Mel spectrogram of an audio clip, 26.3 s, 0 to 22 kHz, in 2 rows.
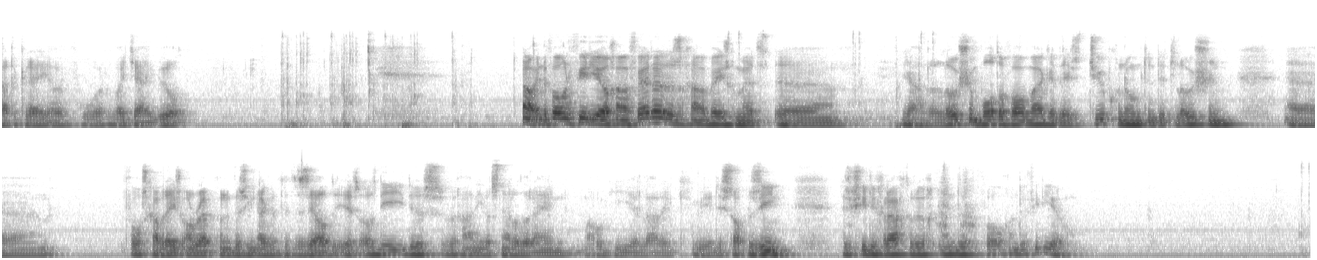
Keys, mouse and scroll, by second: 0.0-2.8 middle drag, 3.1 shift+middle drag, 3.6-3.9 middle drag, 4.2-4.5 shift+middle drag, 7.3 click, 9.3 shift+click.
